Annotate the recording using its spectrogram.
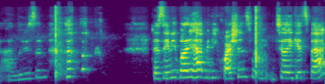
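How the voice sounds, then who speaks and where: A woman talks at a fairly quick pace in a raised, projected voice. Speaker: optometrist, guest speaker. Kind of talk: online panel talk. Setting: live video stream. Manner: fast when passionate; animated.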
